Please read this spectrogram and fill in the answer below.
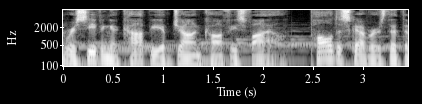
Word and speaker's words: Coffey: The prisoner is named John Coffey, which means like the drink, only not spelled the same.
